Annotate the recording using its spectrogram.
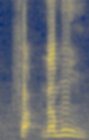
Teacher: अगर आप आइन की अदायगी जो है वो सख्ती से करें तो ये तो हमज़ा बन जाता है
